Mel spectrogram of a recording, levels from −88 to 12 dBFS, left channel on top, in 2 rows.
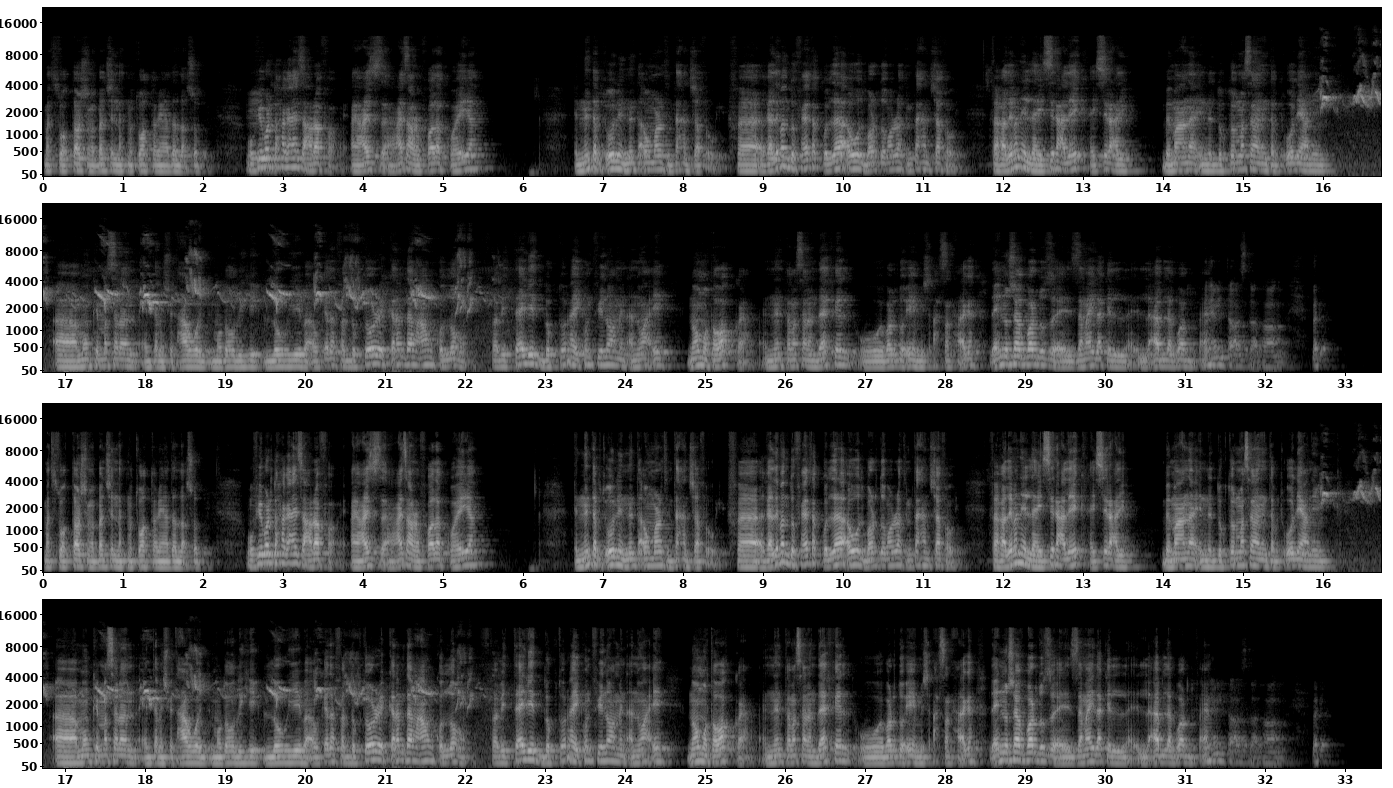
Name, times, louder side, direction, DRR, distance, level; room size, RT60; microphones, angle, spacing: voice 1, 0.0-2.0 2.5-5.5 6.6-11.4 11.9-13.6 14.0-16.1 16.8-22.1 22.3-31.3, right 3 dB, 75° right, 1.6 m, -29 dB
voice 2, 2.5-2.9 11.8-12.0 31.2-32.6, left 2 dB, 55° left, 3.8 m, -45 dB
sound 1, 15.7-22.7, left 3 dB, 10° left, 0.8 m, -36 dB
18.0 x 8.8 x 5.4 m
head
